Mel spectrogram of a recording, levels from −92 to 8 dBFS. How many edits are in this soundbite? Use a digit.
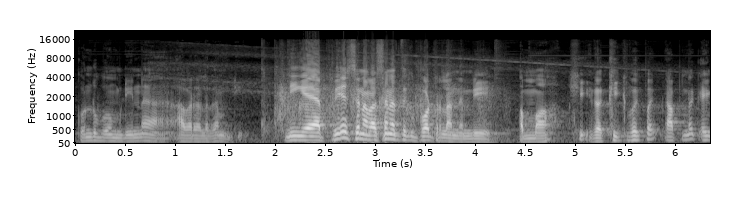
2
